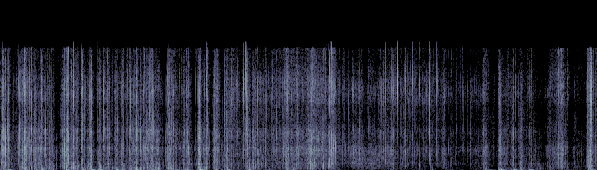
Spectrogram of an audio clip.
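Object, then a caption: Pack of pads in thin plastic film. A full, soft rectangular pack of hygiene pads wrapped in thin printed plastic film is squeezed and crumpled with the fingertips of both hands. The result is a dense, continuous crinkling made of many quick, bright crackles with little low end.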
